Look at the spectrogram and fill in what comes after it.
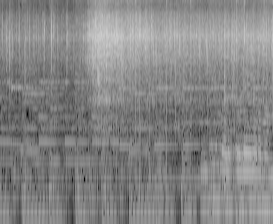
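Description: Crushed ginger and garlic frying in hot coconut oil in a stainless steel pan, a steady sizzle that suddenly grows louder about a second in as the pan is stirred.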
